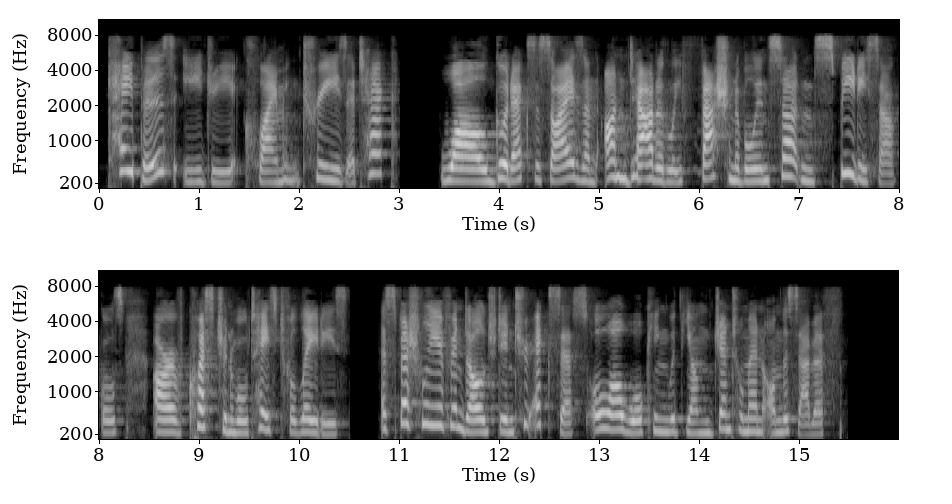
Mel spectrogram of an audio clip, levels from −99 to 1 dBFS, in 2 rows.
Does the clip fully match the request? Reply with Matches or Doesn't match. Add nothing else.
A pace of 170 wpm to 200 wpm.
Doesn't match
